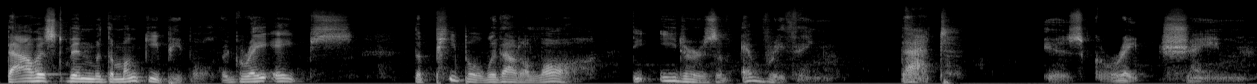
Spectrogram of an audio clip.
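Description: A man's voice: mid-range voice, big pitch swings, takes it slowly, breathy edge, full character voice. A man voicing a stern old bear who lectures a boy solemnly, in a storybook reading. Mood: reproachful.

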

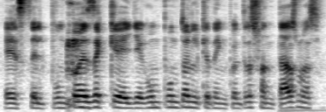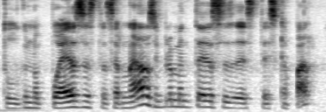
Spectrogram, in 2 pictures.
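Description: A man's voice: a little high, fairly even intonation, brisk, a little mellow. A young man with a Mexican Spanish accent, co-hosting a casual chat and rambling, stammering and repeating words often. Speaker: podcast co-host.

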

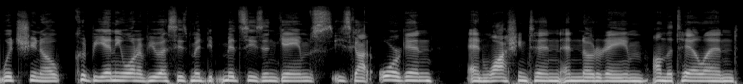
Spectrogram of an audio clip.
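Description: A woman's voice: on the low side, darkish tone, smooth, no room sound, studio quality. A woman co-hosting a sports podcast in casual, enthusiastic chat, often restarting her sentences.

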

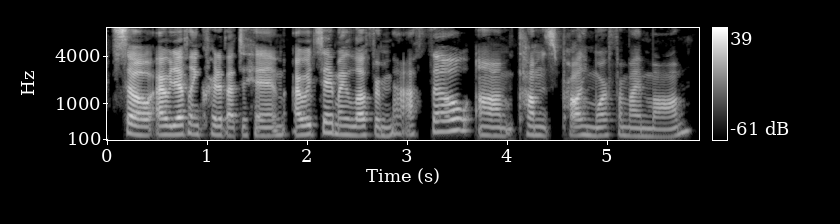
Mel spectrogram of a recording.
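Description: A young adult woman hosting a casual solo podcast, giggly and rambling, with a slightly hoarse, worn-out voice. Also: fairly low pitch, normal speed, fairly bright tone. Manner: giggly, rambling, self-deprecating. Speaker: podcast host.

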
